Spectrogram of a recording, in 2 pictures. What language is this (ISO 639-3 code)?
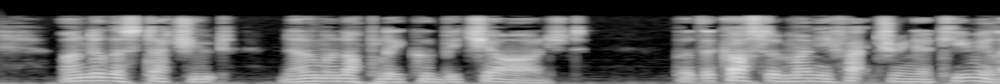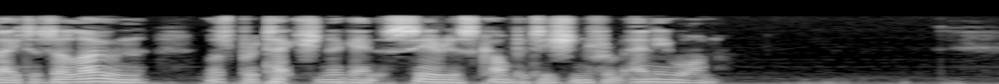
eng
